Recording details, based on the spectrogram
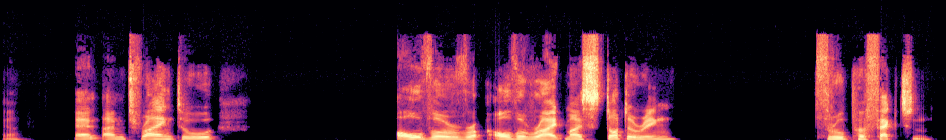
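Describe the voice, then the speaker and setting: A man co-hosting a webinar, talking in a halting way with many repeated words; he says he stutters when insecure. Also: mid-range voice, a little mellow. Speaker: webinar co-host. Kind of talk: casual webinar talk.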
